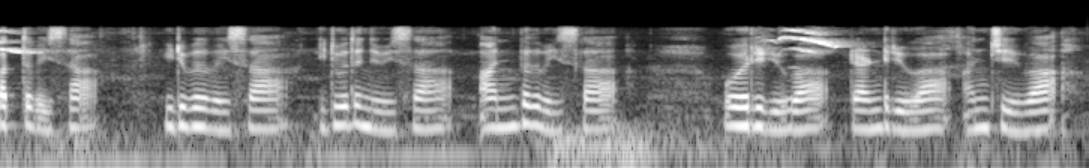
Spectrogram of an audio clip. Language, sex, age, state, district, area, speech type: Malayalam, female, 45-60, Kerala, Idukki, rural, spontaneous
